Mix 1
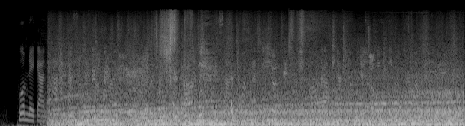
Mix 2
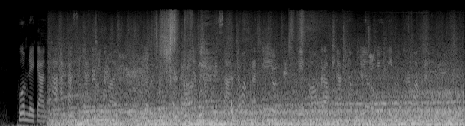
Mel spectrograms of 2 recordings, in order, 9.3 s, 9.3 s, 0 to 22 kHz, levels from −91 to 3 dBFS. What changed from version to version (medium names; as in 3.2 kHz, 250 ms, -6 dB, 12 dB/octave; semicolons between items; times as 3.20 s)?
speech +4.5 dB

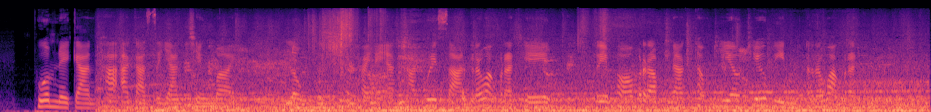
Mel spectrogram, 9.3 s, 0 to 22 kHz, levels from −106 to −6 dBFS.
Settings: speech +4.0 dB; background -4.0 dB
